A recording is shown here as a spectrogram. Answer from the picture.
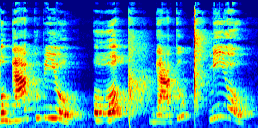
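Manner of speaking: slow, loud "o gato miou", one beat per word; clapped phrase. Shown as a demonstration. Mother clapping words for her son, slow and loud. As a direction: clap each word out. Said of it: "Pra cada palavra, uma palma".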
